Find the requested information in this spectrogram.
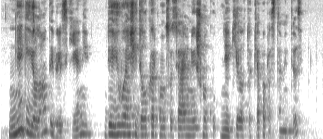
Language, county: Lithuanian, Vilnius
